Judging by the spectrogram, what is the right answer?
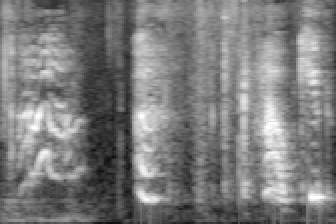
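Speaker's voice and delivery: delighted squeal. Real, not acted. Unboxing Christmas shoes.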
